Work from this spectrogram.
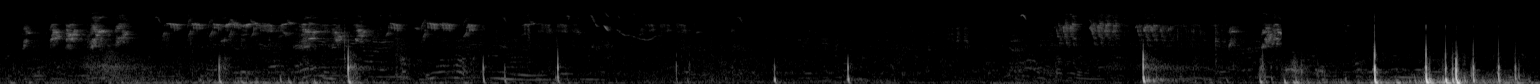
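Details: Cotton-top tamarins, a Critically Endangered species, at Cotswold Wildlife Park, home to newborn twins; sharp high squeaks and short whistles cluster early and again near the end, broken by loud clicks and thumps.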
